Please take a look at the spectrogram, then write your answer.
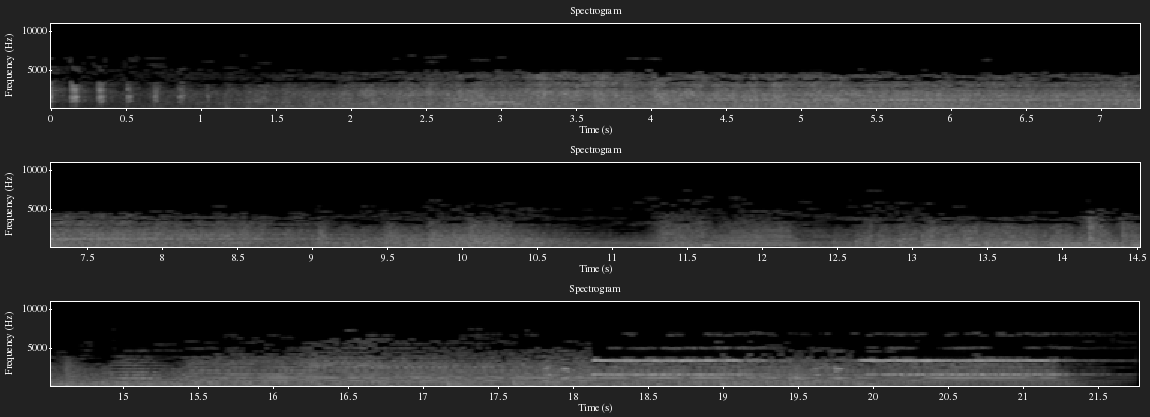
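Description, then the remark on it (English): A train rolls in with a loud, steady rumble and rhythmic clatter, then brakes squeal in high, sustained tones over the second half as it slows. No voices. “Here comes the train.”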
